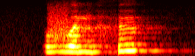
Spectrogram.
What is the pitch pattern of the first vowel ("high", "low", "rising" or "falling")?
low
